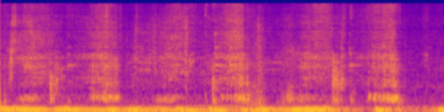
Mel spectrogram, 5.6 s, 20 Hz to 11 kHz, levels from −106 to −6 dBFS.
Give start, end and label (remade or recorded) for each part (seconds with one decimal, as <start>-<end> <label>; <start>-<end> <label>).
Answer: 0.0-2.1 remade; 2.1-3.0 recorded; 3.0-5.6 remade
